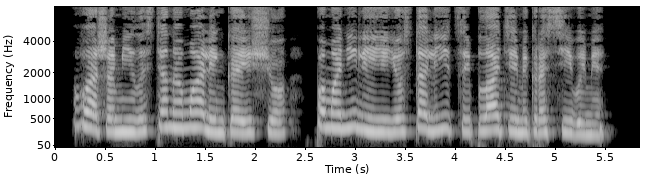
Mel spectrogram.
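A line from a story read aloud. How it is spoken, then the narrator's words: Sobbing. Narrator (Russian): всхлипывала Люси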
